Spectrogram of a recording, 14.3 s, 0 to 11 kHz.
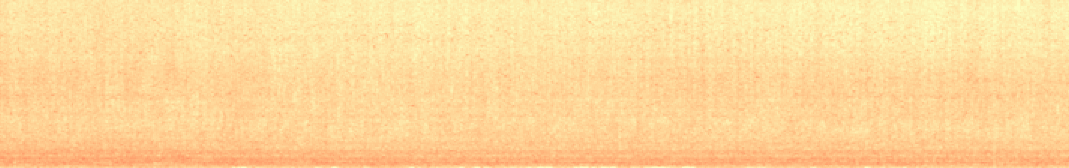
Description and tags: frying pan frying a steak 1
frying pan frying a steak
raining, raindrops, rain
